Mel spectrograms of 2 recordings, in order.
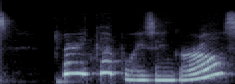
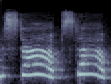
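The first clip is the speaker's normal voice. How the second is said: higher, mock children's shout of stop; kids yelling stop; 10 semitones higher than usual. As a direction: call stop like the eager kids, lightly. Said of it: "some of you are yelling".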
